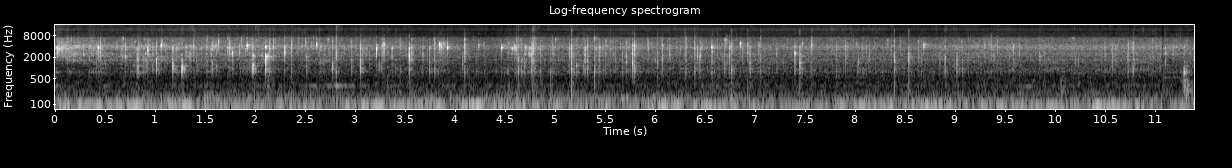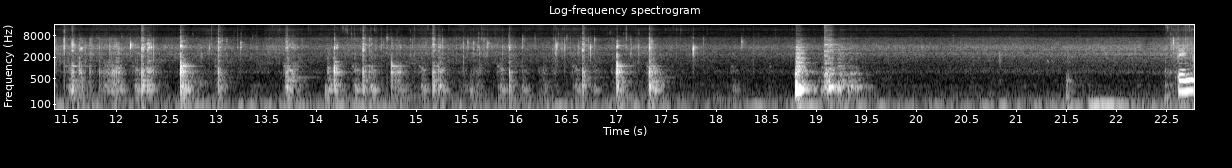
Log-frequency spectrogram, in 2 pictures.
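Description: Garlic frying in hot oil in a kadai for cauliflower manchurian, a steady close hiss and sizzle, with a burst of stirring clicks and scrapes in the latter half.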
